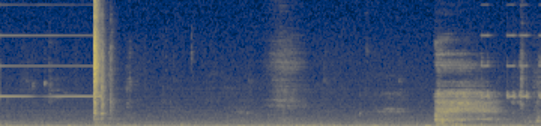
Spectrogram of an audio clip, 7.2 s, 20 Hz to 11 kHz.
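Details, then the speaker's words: 1963-64 GE AM/FM radio model T238B, multimeter on continuity on the tuning capacitor rotor; continuous high beep for about a second then cuts out, so the tuning capacitor is shorted and must be cleaned up before continuing. "Yeah, it's got a short in it. I'll have to clean that up first before I can even continue."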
